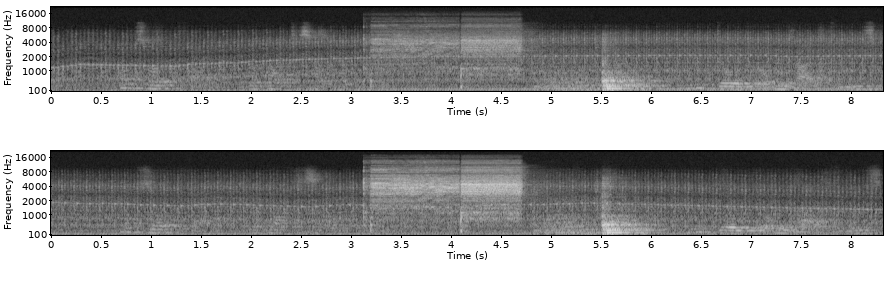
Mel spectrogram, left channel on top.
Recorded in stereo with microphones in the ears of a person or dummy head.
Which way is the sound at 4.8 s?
10° right (ahead or behind).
